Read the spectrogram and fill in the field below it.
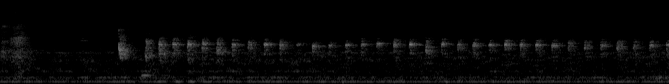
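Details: Cockatiel whistling: after a brief noisy start, a steady run of short, bright chirps repeats about three times a second for over five seconds, with a low steady hum underneath.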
